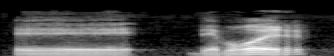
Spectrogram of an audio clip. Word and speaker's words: De Boer: De Boer se pronuncia De Boer.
